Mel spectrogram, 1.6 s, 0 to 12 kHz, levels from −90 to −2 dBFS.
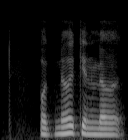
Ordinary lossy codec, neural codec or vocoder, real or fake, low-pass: Opus, 24 kbps; codec, 16 kHz, 0.5 kbps, FunCodec, trained on LibriTTS, 25 frames a second; fake; 7.2 kHz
